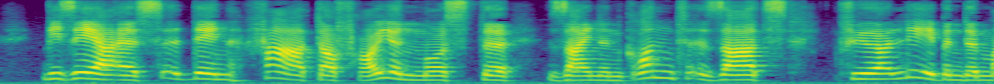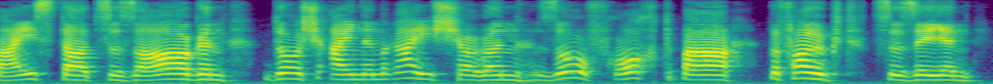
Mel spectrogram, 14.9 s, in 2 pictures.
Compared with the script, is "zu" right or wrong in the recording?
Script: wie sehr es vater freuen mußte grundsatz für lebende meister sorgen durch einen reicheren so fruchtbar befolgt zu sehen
right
